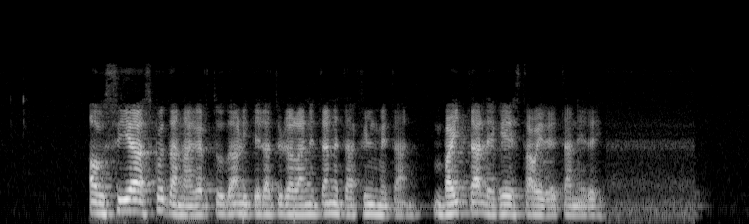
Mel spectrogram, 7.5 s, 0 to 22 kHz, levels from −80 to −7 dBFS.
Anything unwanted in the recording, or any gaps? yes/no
no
